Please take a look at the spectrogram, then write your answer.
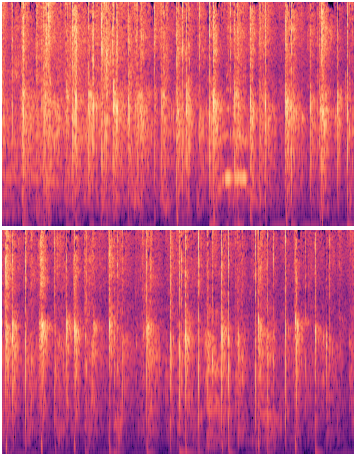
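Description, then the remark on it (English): A round of applause from a group at a public testimony session, given to a person who has just testified, with dense, irregular claps keeping up a loud, steady roar for about seven seconds, no voices heard over it. “Pittman, your efforts and your accomplishments are truly inspiring, and because I apparently have this authority, you're going to get a round of applause now, so thank you.”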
